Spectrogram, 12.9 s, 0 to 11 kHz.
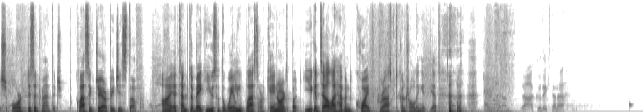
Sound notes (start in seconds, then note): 8.8 chuckles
